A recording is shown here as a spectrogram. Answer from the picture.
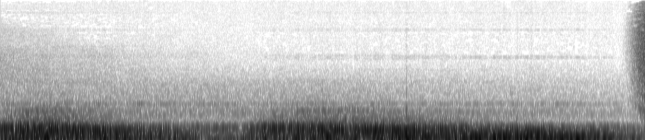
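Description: A deep, low rumbling drone with no high sound above it. It dips briefly about two seconds in, then swells back.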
